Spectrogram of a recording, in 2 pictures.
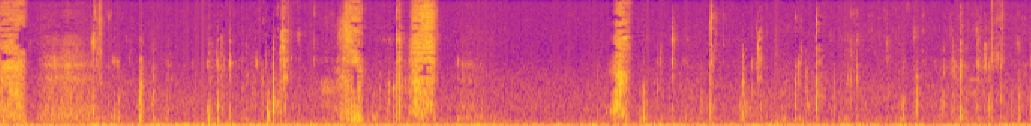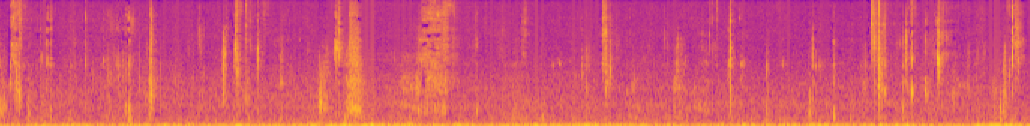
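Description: Close-miked eating of stuffed bread buns: biting and chewing, with many irregular wet mouth clicks and smacks. A steady low hum runs underneath.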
